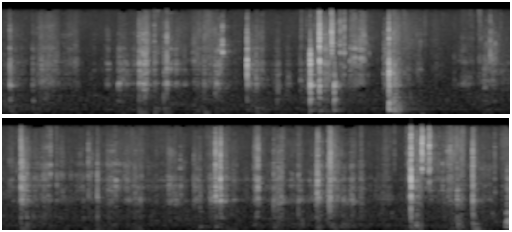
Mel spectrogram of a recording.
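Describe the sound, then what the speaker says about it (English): Loose cord ends of a homemade mullet fish trap are snipped off, a run of small dry cutting clicks and rustles close up, irregular and fairly quiet, with no talking. "just cut off the loose ends"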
